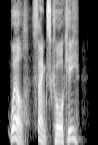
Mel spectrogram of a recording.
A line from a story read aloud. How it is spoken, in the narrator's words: Jonathan replied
